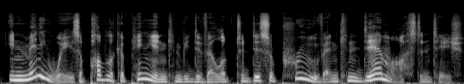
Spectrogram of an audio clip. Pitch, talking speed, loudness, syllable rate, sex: 160 Hz, 180 wpm, -18 LUFS, 6.3 syllables/s, male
